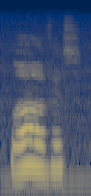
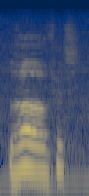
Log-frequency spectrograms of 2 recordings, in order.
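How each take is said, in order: Both takes have the same delivery.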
